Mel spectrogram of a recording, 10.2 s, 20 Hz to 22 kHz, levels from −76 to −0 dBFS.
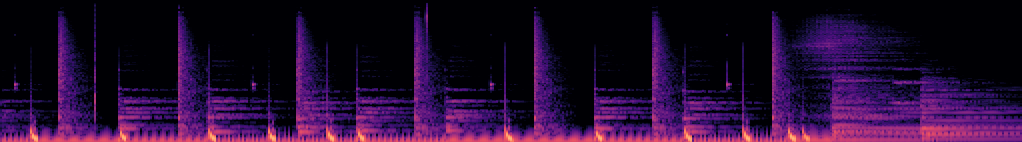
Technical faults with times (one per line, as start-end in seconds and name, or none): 0.94 electrical switching spike
4.25 electrical switching spike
